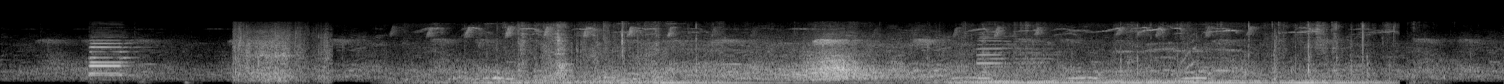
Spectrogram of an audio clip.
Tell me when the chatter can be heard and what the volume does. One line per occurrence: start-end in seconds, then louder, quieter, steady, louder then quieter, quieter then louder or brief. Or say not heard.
0.0-15.0 louder then quieter.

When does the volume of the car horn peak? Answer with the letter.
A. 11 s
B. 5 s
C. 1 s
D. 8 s
C.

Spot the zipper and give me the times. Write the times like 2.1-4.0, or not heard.
2.3-3.4, 5.5-7.2, 11.8-12.8.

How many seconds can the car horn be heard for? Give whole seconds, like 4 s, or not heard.
2 s.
